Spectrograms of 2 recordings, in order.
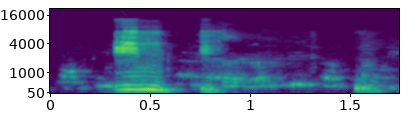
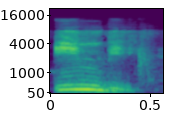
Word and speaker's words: inti: Inti, que también decimos indi. Aquí en el norte también decimos indi. Y las dos son correctas.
